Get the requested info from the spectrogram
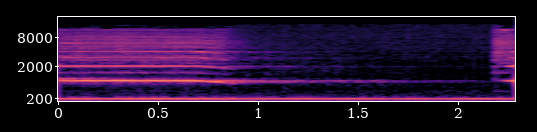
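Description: Bansuri (bamboo Indian flute) holding one long note that dips slightly and fades to a thin pure tone about a second in, then breaks off for a breath near the end. A steady low hum sits beneath it.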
